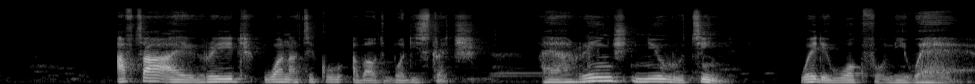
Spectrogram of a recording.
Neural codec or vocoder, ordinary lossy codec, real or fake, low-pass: none; AAC, 64 kbps; real; 14.4 kHz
